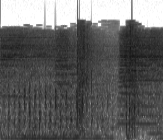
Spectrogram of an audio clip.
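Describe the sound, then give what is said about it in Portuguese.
Two sharp gunshots, fired from a motorboat at a pursuing boat's searchlight as the boat rises on a wave, crack out about a second apart over the steady, droning roar of the motorboat engine. Each shot rings briefly before fading back into the engine noise. “Tenho que esperar a lancha subir numa onda para então disparar.”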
